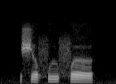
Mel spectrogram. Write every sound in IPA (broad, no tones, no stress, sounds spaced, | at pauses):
ʃ ə f ɯ f ə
